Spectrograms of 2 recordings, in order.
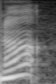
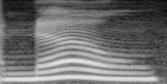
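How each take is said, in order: First: "no" cut short as "noh"; short "no" with no glide; wrong pure O. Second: "no" gliding to "nou"; long "no", ending on a U; English diphthong O. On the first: Teacher showing students wrong no, short pure vowel. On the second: Teacher modelling no for students, gliding vowel. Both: Shown as a demonstration. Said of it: "bukan no ya".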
